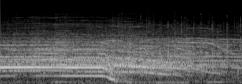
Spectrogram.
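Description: A singer's voice over a PA system holding one long note, which drops in pitch and falls away about a second in, with crowd noise underneath.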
